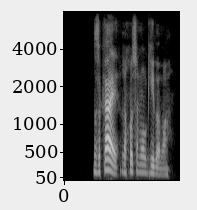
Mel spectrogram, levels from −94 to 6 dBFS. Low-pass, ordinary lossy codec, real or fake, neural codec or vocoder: none; none; fake; codec, 16 kHz, 2 kbps, FreqCodec, larger model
